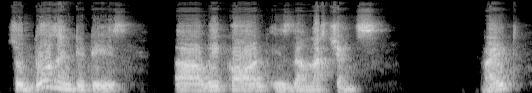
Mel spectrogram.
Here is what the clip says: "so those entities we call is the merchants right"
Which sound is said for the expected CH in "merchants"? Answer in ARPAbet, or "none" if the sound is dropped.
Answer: CH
